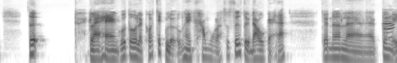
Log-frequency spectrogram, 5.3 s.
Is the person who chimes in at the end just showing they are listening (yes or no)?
yes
